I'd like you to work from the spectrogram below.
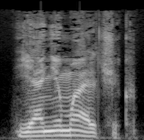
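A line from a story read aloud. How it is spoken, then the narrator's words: Angry. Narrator (Russian): сердился я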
